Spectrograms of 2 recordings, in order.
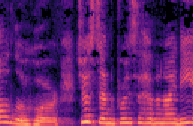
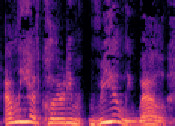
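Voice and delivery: ordinary delivery, nothing marked

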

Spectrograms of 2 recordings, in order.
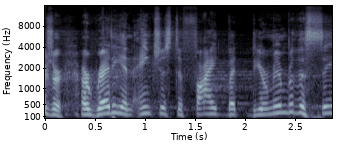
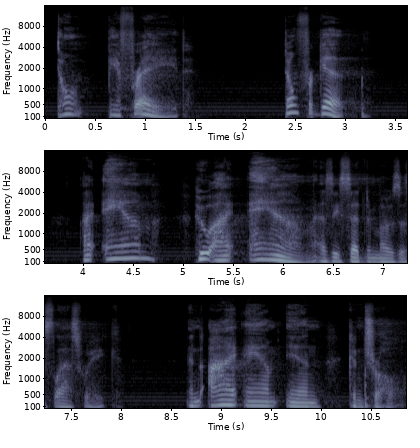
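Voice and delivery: a hushed, tender voice of God; soft reassurance; 4 semitones lower, 11 dB quieter than usual. Acted. God reassuring his people, soft and tender. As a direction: soften down almost to a murmur. God's voice quoted softly.

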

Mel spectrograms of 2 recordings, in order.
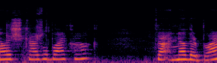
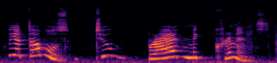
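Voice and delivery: high, slightly louder realisation; surprised; 6 semitones higher, 4 dB louder, slower than usual. Real, not acted. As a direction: pitch jumps way up in surprise. Finds duplicate cards mid-pile.

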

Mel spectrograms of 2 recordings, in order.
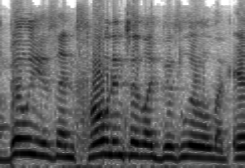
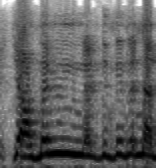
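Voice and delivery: loud denial; 4 semitones higher, 4 dB louder than usual. Retold or imitated. Refusing fake Superman.

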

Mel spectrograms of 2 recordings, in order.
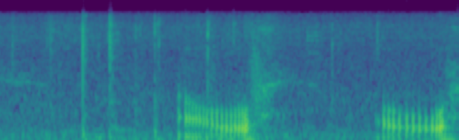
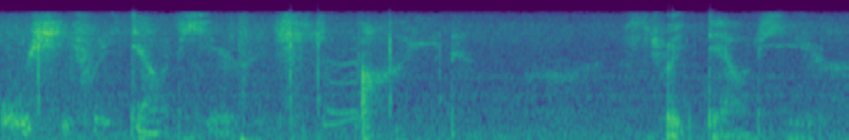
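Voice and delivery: reassuring whisper, softer; 11 dB quieter than usual. Real, not acted. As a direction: whisper gently she's fine. Hushed reassurance to pet.

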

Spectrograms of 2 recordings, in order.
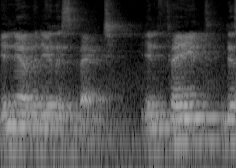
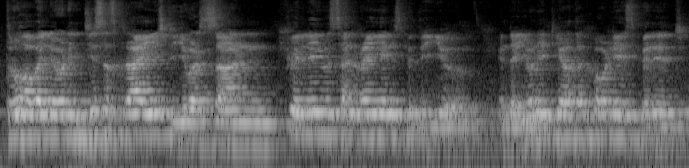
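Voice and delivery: raised, solemn prayer voice; liturgical prayer; 4 dB louder than usual. Real, not acted. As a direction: pray it aloud to the congregation. Priest's opening collect prayer.

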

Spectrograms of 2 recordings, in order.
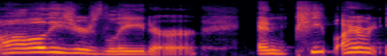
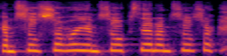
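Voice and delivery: upset driver; 10 semitones higher, much faster than usual. Retold or imitated.

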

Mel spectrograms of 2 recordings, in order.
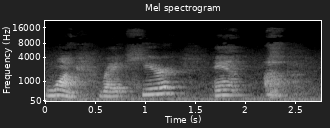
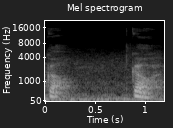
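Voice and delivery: normal talking voice

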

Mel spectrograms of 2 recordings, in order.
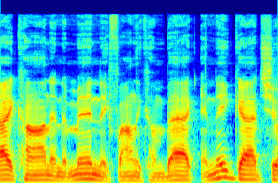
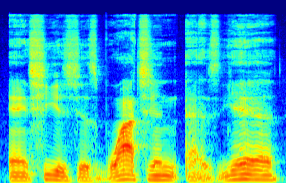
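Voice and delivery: ordinary talk, nothing marked

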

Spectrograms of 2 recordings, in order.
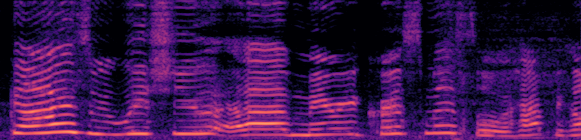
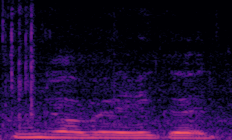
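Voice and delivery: low, soft words with mouth full; chewing while speaking, mouth full; 11 semitones lower, 7 dB quieter than usual. Real, not acted. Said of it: "talk with my mouth full".

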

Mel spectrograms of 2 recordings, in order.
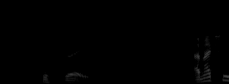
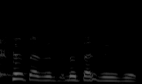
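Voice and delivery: laughing through the words, higher and louder; 5 semitones higher, 8 dB louder than usual. Real, not acted. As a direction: giggle out a protest. Laughing while opening the gift.

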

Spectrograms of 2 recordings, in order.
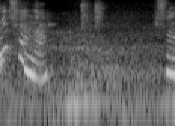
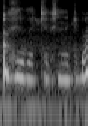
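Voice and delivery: unvoiced whisper; whispering while hiding; 4 semitones lower, 13 dB quieter, faster than usual. Real, not acted. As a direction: whisper it so she won't hear. Hiding from Granny.

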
